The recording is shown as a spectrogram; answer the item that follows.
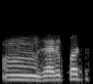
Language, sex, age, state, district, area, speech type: Telugu, female, 45-60, Andhra Pradesh, Bapatla, urban, conversation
